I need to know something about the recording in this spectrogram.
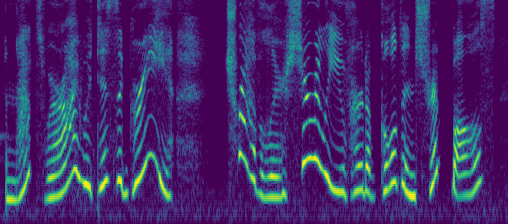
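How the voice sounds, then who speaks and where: A woman voicing a tiny, excitable girl companion in a video game, who talks about herself in the third person. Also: very high voice, normal speed, no room sound, heavily acted. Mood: chirpy.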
